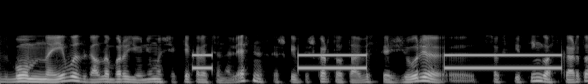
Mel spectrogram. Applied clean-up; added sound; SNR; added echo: classical method Wiener filter.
